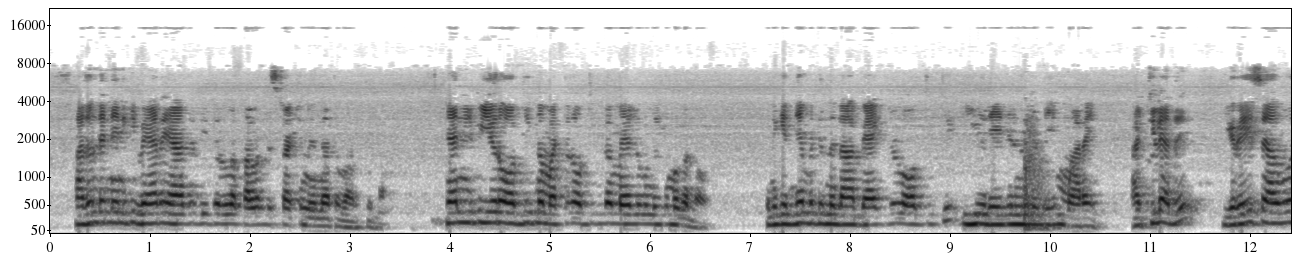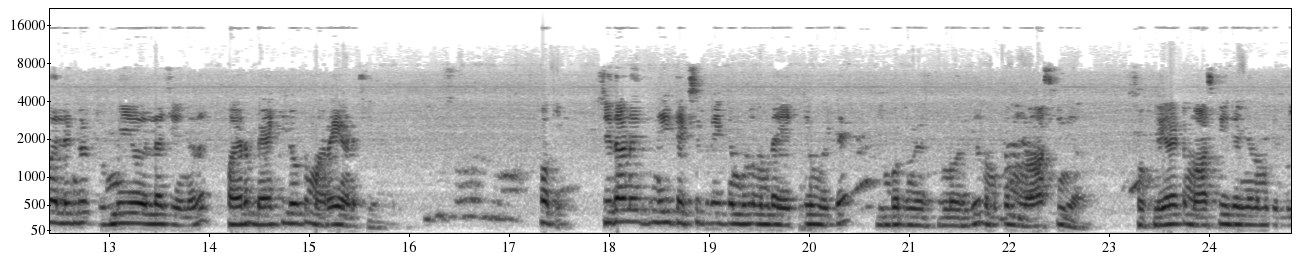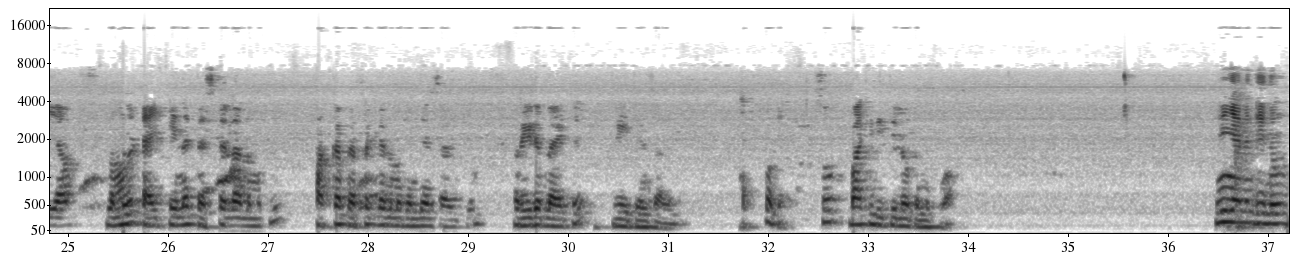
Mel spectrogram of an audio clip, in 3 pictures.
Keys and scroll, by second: 3.5 m, 8.1 Escape, 32.8 m, 36.1 Escape.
